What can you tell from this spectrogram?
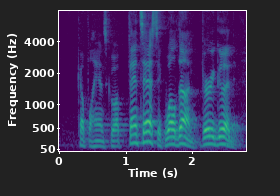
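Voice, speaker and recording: This man talks at a fairly quick pace with an American accent. His tone is dark and mellow, and his intonation is lively. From US Midwest, Missouri. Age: 50s. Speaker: financial planner. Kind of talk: presentation to live audience. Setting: dinner event with audience. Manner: casual, fast-paced.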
